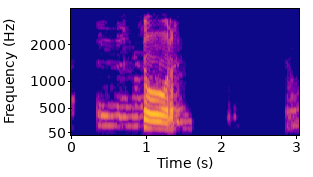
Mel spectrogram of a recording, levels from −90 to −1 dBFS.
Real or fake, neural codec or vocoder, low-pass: fake; codec, 16 kHz, 16 kbps, FreqCodec, larger model; 3.6 kHz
